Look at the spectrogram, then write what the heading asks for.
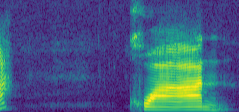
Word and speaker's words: ควาน: หนา เห็น มย คะ ควาน ควาน เรา ออก เสียง ทั้ง ค ควาย และ ว แหวน กว่า กว่า เรา ออก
